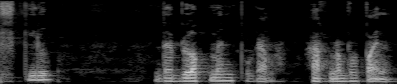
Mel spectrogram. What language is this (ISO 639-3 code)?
asm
